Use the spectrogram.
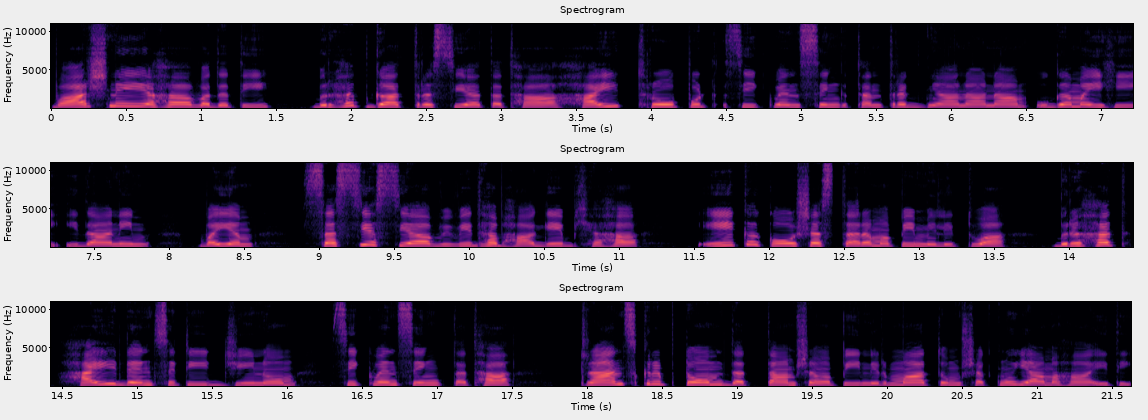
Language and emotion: Sanskrit, neutral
